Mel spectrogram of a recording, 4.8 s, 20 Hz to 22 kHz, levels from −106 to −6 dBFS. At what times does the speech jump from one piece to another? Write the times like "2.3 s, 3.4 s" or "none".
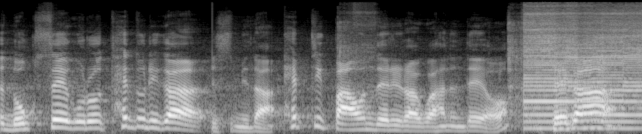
2.0 s, 3.9 s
